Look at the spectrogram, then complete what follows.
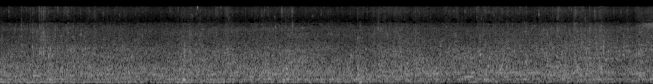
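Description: Stream water flowing steadily over rocks, a continuous rushing.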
